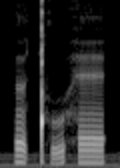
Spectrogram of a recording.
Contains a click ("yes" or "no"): yes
